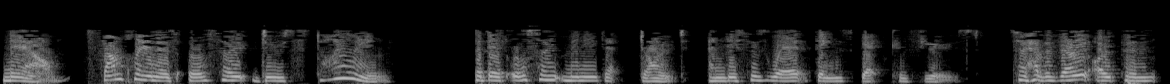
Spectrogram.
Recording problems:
distortion; heavy; 16% of the sound clipped
garbled, watery; badly; nothing above 5 kHz

